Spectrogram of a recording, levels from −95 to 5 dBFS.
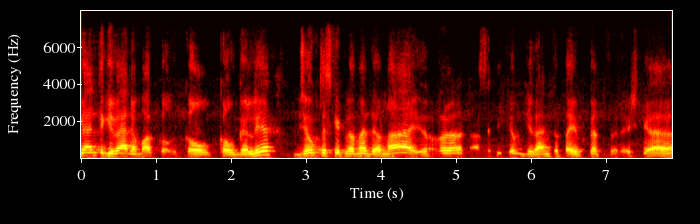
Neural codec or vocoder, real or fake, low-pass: codec, 24 kHz, 6 kbps, HILCodec; fake; 7.2 kHz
